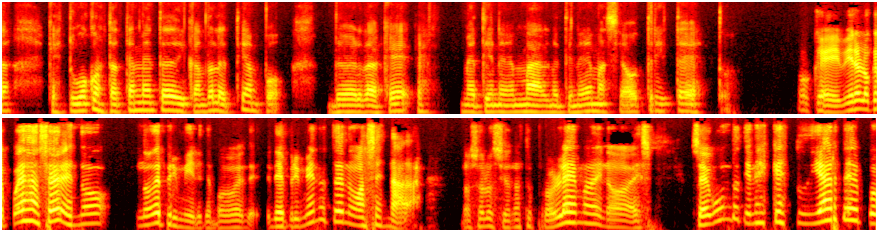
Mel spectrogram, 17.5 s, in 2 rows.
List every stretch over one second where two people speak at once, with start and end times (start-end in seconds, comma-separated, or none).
none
